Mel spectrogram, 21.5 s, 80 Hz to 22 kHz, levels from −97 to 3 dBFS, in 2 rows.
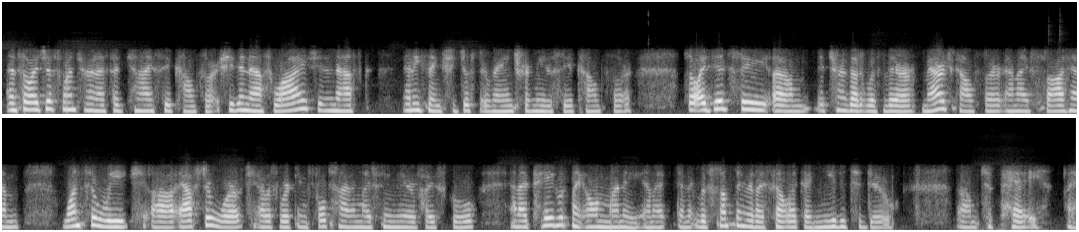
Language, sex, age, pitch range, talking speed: English, female, 40-59, 195-230 Hz, 250 wpm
